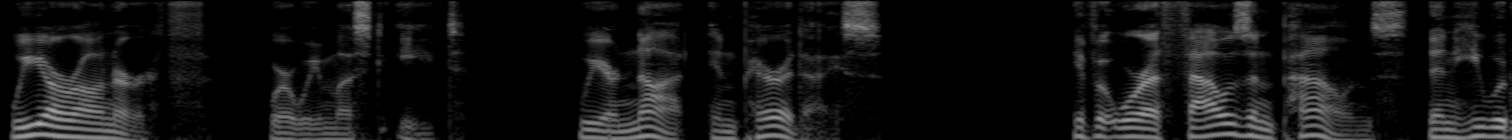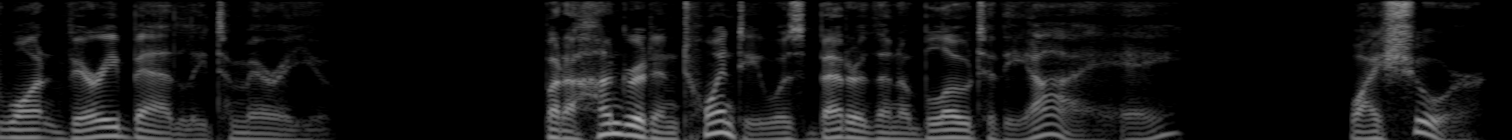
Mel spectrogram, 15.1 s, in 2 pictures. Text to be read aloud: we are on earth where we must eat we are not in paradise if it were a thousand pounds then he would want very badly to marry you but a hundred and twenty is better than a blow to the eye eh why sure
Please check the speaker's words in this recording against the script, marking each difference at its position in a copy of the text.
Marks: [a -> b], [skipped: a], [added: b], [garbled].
we are on earth where we must eat we are not in paradise if it were a thousand pounds then he would want very badly to marry you but a hundred and twenty [is -> was] better than a blow to the eye eh why sure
